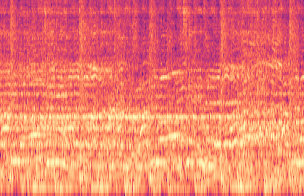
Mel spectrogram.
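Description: Gospel choir singing over live instrumental accompaniment with a steady beat.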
